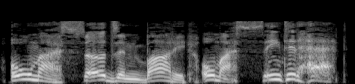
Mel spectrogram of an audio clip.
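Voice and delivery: high, drawn-out theatrical lament; giddy, swooping mock horror; mock exclamation. A narrator's reading. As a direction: wail it in hammed-up pious shock. Giggling man keeps up taunting.

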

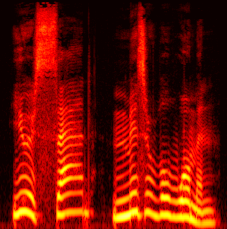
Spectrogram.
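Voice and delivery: high, cutting insult; bitter insult. A narrator's reading. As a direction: hurl it at her. Laila insults Mariam.

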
